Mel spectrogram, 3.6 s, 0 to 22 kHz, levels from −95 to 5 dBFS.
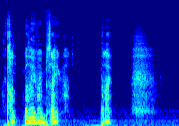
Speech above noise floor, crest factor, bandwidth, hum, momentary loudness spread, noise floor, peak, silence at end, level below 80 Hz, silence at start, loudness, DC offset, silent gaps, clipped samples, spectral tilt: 36 dB; 20 dB; 12 kHz; none; 21 LU; -70 dBFS; -18 dBFS; 0.65 s; -56 dBFS; 0.15 s; -36 LUFS; under 0.1%; none; under 0.1%; -6.5 dB/octave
